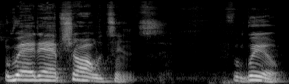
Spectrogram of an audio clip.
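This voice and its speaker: Someone delivers a profane, confrontational online rant, stretching out each word for emphasis one at a time while sipping a drink between phrases, coughing and clearing their throat. The voice is mid-range and a little mellow, slow-paced with lively intonation.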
